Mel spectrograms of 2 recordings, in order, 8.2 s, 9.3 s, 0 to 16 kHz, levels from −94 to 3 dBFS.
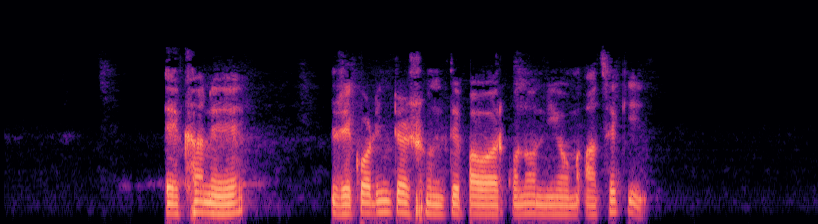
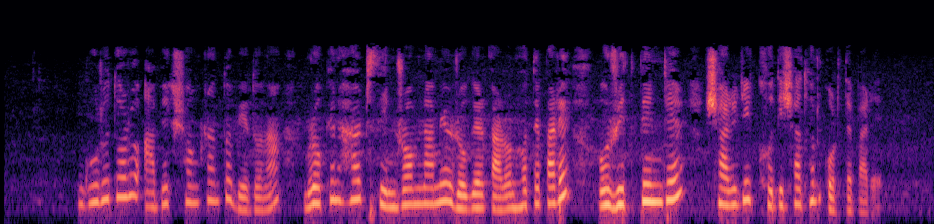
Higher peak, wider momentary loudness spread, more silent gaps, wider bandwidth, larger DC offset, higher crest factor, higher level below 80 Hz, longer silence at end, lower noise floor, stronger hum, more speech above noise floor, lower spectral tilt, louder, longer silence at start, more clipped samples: about the same, 0 dBFS vs -2 dBFS; second, 8 LU vs 12 LU; neither; second, 7 kHz vs 8 kHz; neither; about the same, 18 dB vs 18 dB; about the same, -54 dBFS vs -56 dBFS; first, 1.75 s vs 0.55 s; first, -80 dBFS vs -62 dBFS; neither; first, 63 dB vs 43 dB; first, -7.5 dB/octave vs -5.5 dB/octave; about the same, -18 LUFS vs -20 LUFS; first, 1.65 s vs 0.8 s; neither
